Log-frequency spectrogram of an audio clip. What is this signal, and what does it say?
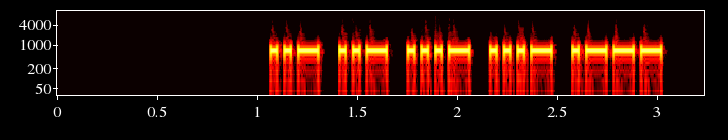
Morse code, heard as a keyed tone, about 36 wpm, 700 Hz. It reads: UUVVJ
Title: Five Challenging Letter-Number Combinations 35wpm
